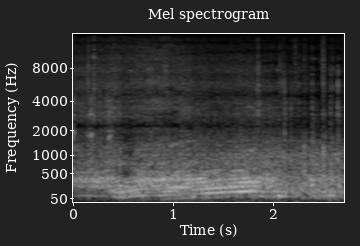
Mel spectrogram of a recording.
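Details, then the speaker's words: BMW Z3 roadster on a test drive after new rear brake pads were fitted to fix a rear-end rattle: steady engine drone with road and wind noise, no rattling over bumps; rear brakes now quiet. "driving around I'm hearing the motor I'm hearing the birds I'm hearing the wind I am NOT hearing that rattle"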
